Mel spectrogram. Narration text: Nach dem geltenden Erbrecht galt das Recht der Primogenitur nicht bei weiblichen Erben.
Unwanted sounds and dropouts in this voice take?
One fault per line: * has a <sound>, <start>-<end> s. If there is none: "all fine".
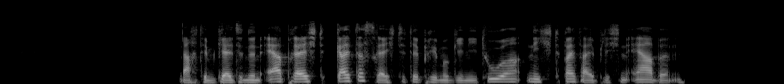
all fine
